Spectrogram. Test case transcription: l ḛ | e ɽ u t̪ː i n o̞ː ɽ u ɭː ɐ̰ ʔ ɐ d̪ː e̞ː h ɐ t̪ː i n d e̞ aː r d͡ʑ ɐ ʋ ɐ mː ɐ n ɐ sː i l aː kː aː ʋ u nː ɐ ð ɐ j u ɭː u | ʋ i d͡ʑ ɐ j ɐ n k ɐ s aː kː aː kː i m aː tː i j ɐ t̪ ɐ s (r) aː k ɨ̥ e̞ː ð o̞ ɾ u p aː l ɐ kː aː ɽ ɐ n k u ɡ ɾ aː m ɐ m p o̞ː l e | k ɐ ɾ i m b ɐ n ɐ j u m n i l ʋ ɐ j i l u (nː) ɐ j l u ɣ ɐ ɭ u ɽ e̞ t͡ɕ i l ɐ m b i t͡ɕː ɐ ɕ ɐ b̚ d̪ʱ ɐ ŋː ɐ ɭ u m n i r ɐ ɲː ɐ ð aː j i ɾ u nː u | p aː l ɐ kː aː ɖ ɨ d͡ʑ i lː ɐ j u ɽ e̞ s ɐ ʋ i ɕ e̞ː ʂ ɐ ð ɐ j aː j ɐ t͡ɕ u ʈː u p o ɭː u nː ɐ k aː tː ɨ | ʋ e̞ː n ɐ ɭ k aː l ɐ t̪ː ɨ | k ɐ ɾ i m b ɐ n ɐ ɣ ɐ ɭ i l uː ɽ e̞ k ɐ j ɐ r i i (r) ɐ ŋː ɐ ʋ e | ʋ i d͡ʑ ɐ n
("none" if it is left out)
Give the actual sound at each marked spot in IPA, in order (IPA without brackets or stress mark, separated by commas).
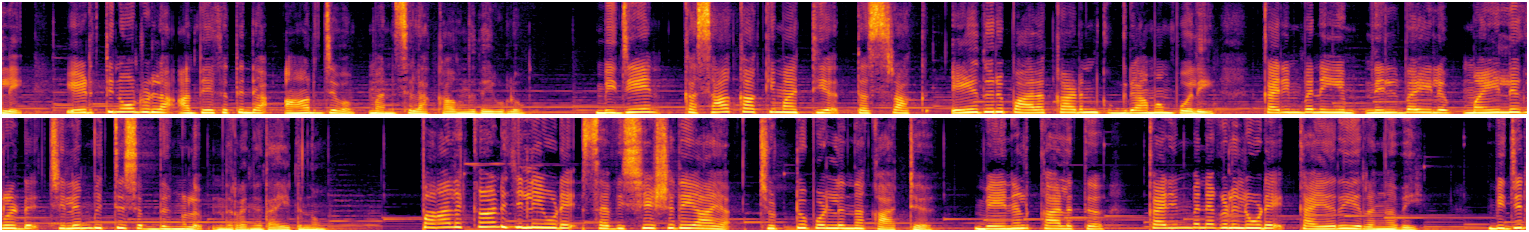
r, mː, r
